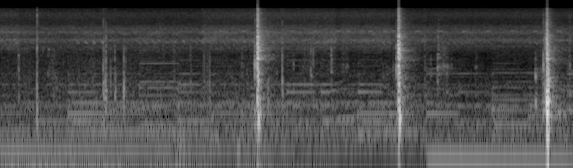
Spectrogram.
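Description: Hand staple gun firing twice, about a second apart, driving staples through fabric into a wooden box.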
